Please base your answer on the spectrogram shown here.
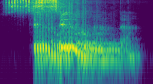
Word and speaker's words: syn: Our new root for today is sin, but in Greek it's pronounced soon.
